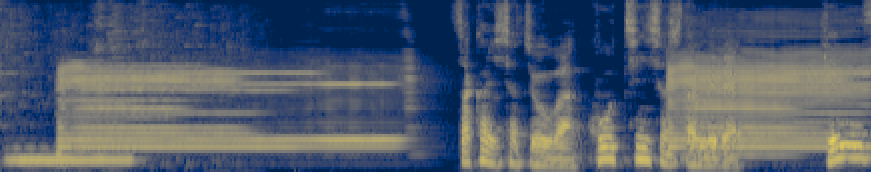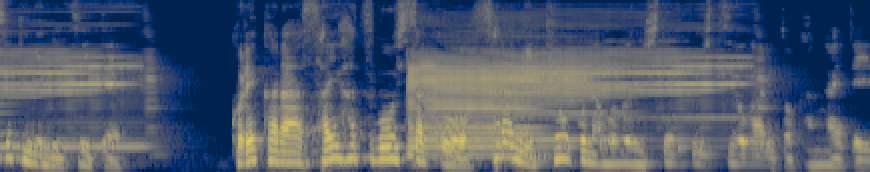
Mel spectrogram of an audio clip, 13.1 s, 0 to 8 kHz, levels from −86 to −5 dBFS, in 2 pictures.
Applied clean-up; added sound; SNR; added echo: classical method WPE with log-MMSE.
